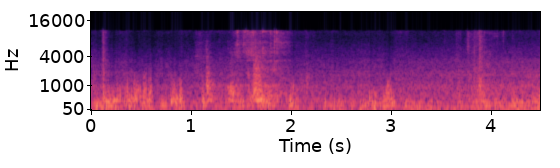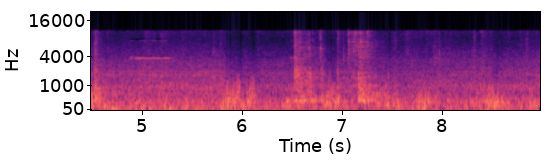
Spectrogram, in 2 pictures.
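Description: Heavy trucks' diesel engines running steadily, with a few short bursts of noise and one brief high beep about five seconds in.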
